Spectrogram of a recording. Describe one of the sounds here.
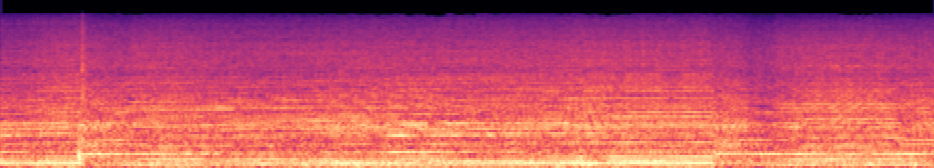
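A racing car engine roars at high revs, with sudden drops in pitch at each gear change.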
